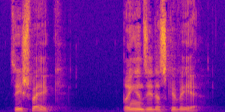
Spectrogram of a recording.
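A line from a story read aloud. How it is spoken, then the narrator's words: Calls out. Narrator (German): Leutnant Walk ruft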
